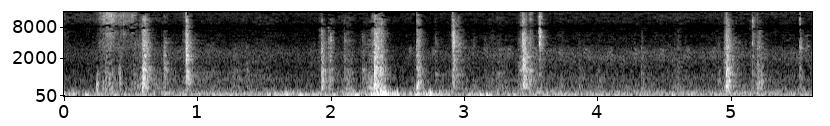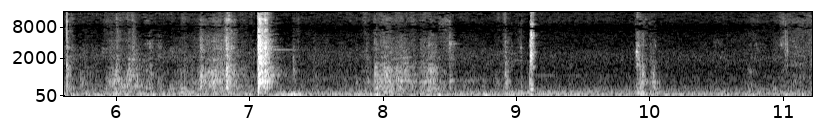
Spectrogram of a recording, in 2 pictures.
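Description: Scattered clicks and knocks of metal camp cooking gear being handled at a cassette gas stove, as a hot sandwich maker is set and adjusted on it, with louder knocks about two and a half and seven seconds in and a little rustling.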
